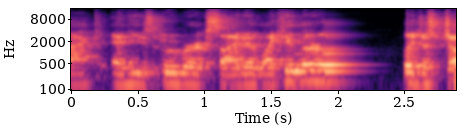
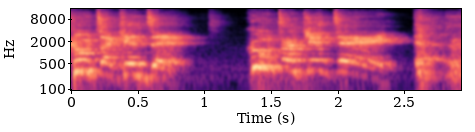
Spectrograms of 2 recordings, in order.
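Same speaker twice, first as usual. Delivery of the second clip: mock very slow, very high, drawn-out shout; 11 semitones higher than usual. Retelling shouting out while a friend hits with a whip: retelling a shout. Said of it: "I immediately shout".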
